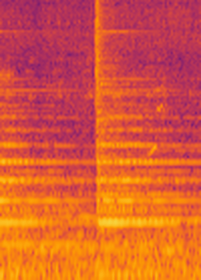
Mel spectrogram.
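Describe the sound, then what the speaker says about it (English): A processed bell blended with a struck metal wok rings out over a low droning bed, with a sharp metallic hit near the middle that decays into a steady shimmering tone, used for a Sea of Thieves fort. "I actually mixed and blended different bell sounds"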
